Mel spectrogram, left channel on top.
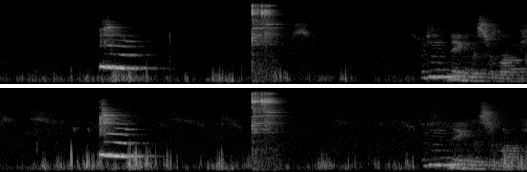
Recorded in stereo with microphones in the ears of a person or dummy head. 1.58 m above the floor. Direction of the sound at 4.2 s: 70° left (ahead or behind).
